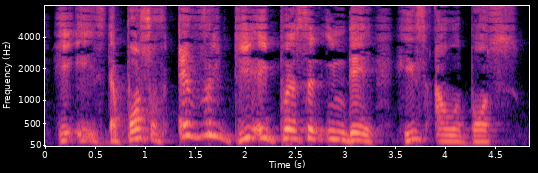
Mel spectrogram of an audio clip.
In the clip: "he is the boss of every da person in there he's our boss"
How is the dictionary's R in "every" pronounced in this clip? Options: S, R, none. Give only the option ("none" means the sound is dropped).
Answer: R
